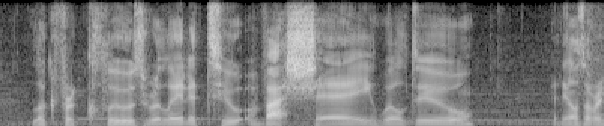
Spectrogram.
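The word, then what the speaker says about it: Wriothesley: how to say it it's vashay right not vacar oh my God we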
